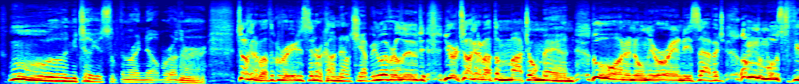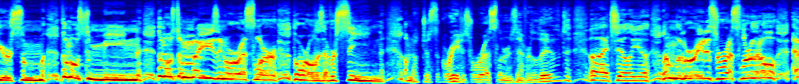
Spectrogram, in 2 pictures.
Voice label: impressions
